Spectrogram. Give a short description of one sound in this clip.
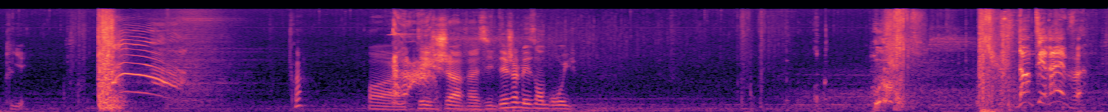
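Game combat sound effects clash and strike.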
